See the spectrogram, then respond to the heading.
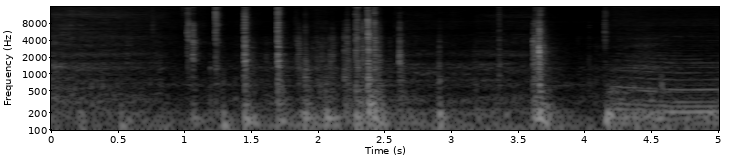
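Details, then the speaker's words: Car with Holley Sniper EFI, restarted after about 8 months sitting in 30-degree weather on low battery voltage: relay clicks at key-on, then a steady even electric whir as the fuel pump primes normally. "You hear the fuel priming."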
